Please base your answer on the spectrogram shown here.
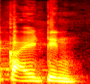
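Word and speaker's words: chitin: तो यहां सेल्यूलोज की नहीं है, यहां जो इसका मेन आंसर है वो है काइटिन। ठीक है, कुछ बच्चे इसको चिटिन भी बोल सकते हैं ताकि आपको स्पेलिंग याद रहे।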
